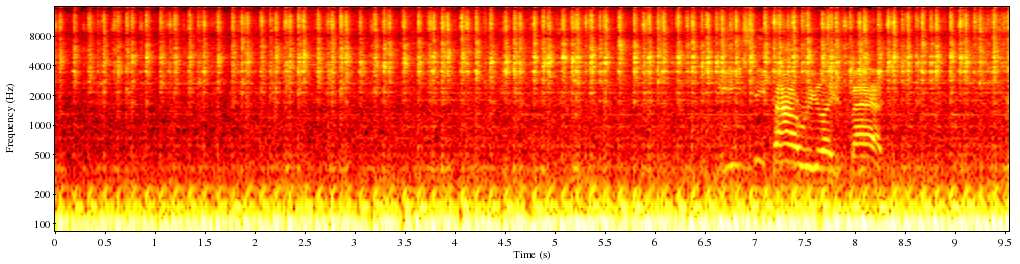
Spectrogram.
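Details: 1990 Ford Mustang LX notchback 5.0 (Pro-M 80mm MAF, 30lb injectors, 75mm throttle body, GT-40P heads, F-cam, longtubes) fires up after bad EEC power relay swapped; lumpy, loping idle, sounds on four or five cylinders, glugging fuel—misfire; owner suspects harness.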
